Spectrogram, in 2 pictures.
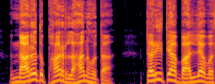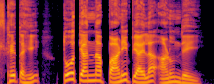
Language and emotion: Marathi, neutral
